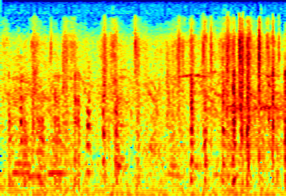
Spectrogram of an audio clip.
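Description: A bantam hen clucks softly and repeatedly near the microphone, short uneven calls over faint rustling background noise.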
